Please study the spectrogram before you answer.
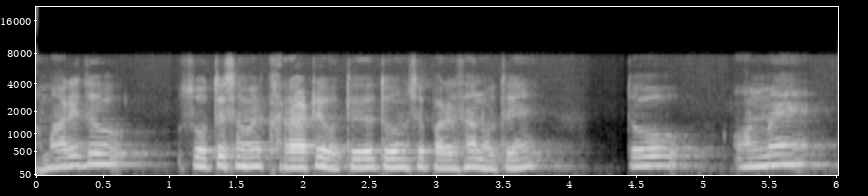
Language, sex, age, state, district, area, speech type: Hindi, male, 45-60, Rajasthan, Jaipur, urban, spontaneous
